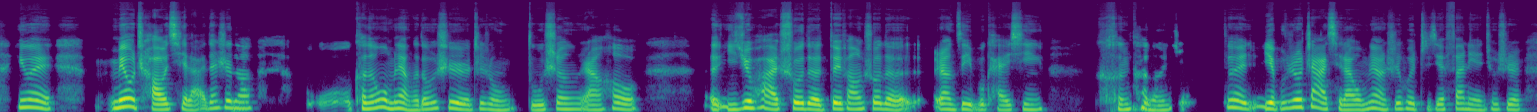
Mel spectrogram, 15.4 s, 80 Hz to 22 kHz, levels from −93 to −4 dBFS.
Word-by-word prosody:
因 260 -1 +1
为 220 -6 +2 0.5
没 245 +3 +6
有 280 -1 +8
吵 185 -6 +2
起 190 0 -1
来， 165 0 -3
但 225 +2 -2
是 245 -1 0
呢， 220 0 -2 0.5
我 430 +3 -14
可 210 - 0
能 225 +5 +3
我 260 - +4
们 215 -1 +2
两 210 -6 +1
个 165 - -2
都 195 +5 0
是 210 -6 +2
这 200 +3 -5
种 175 +1 -5
独 165 0 -2
生 195 +1 -2
然 170 -3 -3
后， 200 -2 -2 0.7
呃， - - +1
一 185 -10 -2
句 240 +5 +4
话 220 -6 +1
说 205 +1 +4
得 185 -3 +5
对 200 +4 +4
方 200 -1 -1
说 210 -1 0
得 175 -2 0 0.2
让 190 -1 0
自 190 +2 -3
己 180 - +1
不 175 - -5
开 165 -1 -5
心， 180 +2 -5 0.5
很 205 - -5
可 220 0 -2
能 165 +2 -4
就 - - -14 0.4
对， 250 -5 +2 0.2
也 210 -2 +7
不 210 +1 -4
是 - - -3
说 265 - +6
炸 260 -6 0
起 195 -2 -4
来， 170 - +1
我 175 - -1
们 185 - -3
俩 220 -5 0
是 200 +3 -3
会 205 -1 -1
直 190 - -13
接 180 - -3
翻 195 +2 -4
脸， 170 -3 -4
就 185 +2 -8
是 180 -2 -5
200 Hz, 250 characters per minute, -21 LUFS, 180-220 Hz, 0.7 s, 有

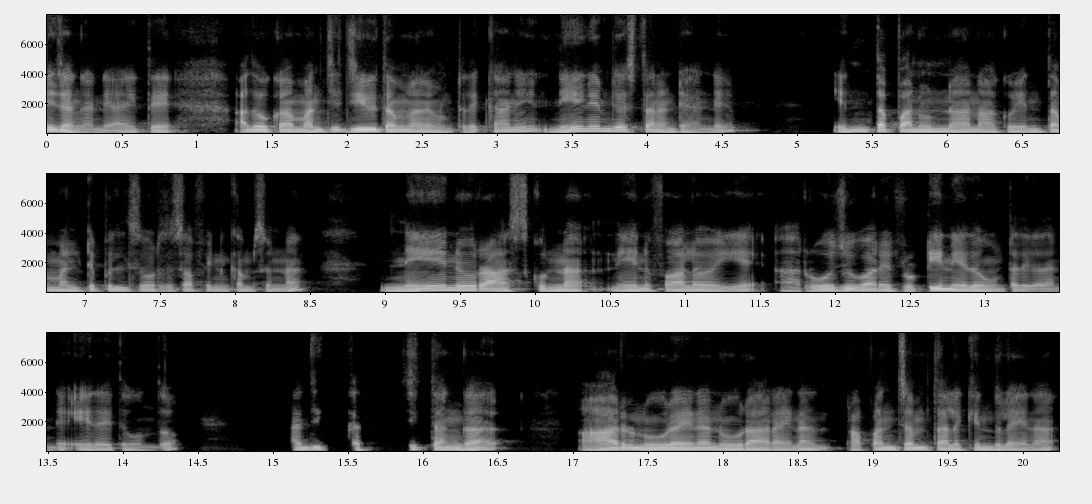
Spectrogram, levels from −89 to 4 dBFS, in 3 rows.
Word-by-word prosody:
నిజంగండి. 90 -9 +2
అయితే 95 +1 -3 0.6
అదొక 110 0 +3 0.2
మంచి 115 +4 +1
జీవితంలా‌నే 110 -1 +5
ఉంటది. 100 +4 -5
కానీ 125 +2 0 0.2
నేనేం 155 +6 +4
జేస్తానంటే 120 -6 0
అండి, 85 +4 -6 0.8
ఎంత 125 +2 +2
పనున్నా, 110 -2 +3
నాకు 105 0 -3
ఎంత 100 +2 -3
మల్టిపుల్ 100 +1 -2
సోర్సెస్ 100 -1 -5
ఆఫ్ 100 - -17
ఇన్కమ్స్ 95 0 -6
ఉన్నా, 90 - -4 0.7
నేను 140 +6 +4
రాసుకున్న 110 -1 0 0.3
నేను 105 +1 +1
ఫాలో 100 -1 +1
అయ్యే 95 +1 -3 0.3
ఆ - - -5
రోజువారీ 105 0 +2
రొ‌‌టీన్ 110 +5 +3
ఏదో 100 0 +2
ఉంటది 90 0 -5
గదండీ, 85 +5 -7
ఏదైతే 95 0 -4
ఉందో, 85 0 -8 0.9
అది 115 +1 +1 0.2
ఖచ్చితంగా 110 +1 -1 0.8
ఆరు 115 +1 +4
నూరైన, 110 +1 +4
నూరా‌రైనా, 100 -1 0 0.3
ప్రపంచం 110 +3 +1
తలకిందులైన, 100 -3 -1
105 Hz, 115 wpm, -23 LUFS, 100-115 Hz, 0.9 s, జీవితంలా‌నే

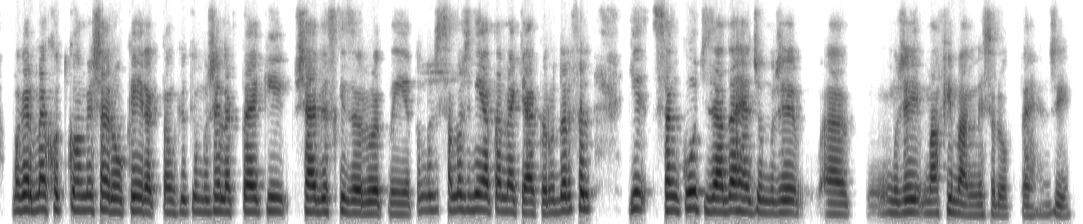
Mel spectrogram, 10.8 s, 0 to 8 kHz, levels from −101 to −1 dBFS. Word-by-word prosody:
मगर 200 +1 +5
मैं 205 +1 +3
खुद 200 -1 -2
को 220 - +1
हमेशा 195 +1 +1
रोके 175 -1 +1
ही 185 - +3
रखता 165 0 -1
हूँ 160 - -4
क्योंकि 170 +3 -4
मुझे 175 +1 -2
लगता 170 +1 +1
है 175 - +6
कि 180 0 -3
शायद 175 -2 +4
इसकी 175 +2 -1
ज़रूरत 155 -1 +2
नहीं 145 0 -4
है। 145 - -2
तो 180 - -10
मुझे 195 +1 -5
समझ 195 0 -1
नहीं 200 +1 +2
आता 190 0 +2
मैं 180 -2 0
क्या 160 -2 +3
करूँ? 155 +1 -3
दरअसल 195 +2 +2 0.4
ये 215 0 +1 0.2
संकोच 195 +2 +3
ज़्यादा 180 +1 +5
है 175 -2 +2
जो 170 +1 -3
मुझे 160 +1 -1 0.3
अ, 145 -1 -1 0.4
मुझे 165 +2 0
माफ़ी 155 +3 -1
माँगने 135 -4 -2
से 135 +2 -8
रोकता 125 -1 -8
है। 130 +2 -11
जी। 130 -4 -8
175 Hz, 235 wpm, -22 LUFS, 155-190 Hz, 0.4 s, है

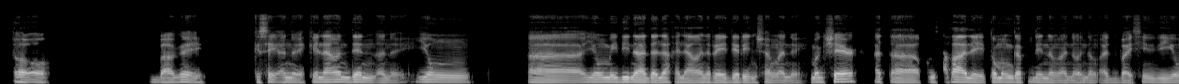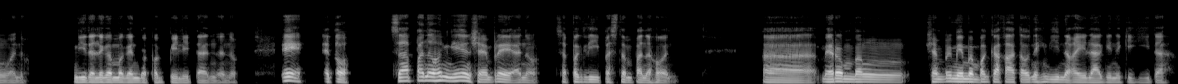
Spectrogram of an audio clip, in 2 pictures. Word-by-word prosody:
Oo. 110 -2 +1 1.1
'bagay 105 -1 -2 0.5
kasi 110 -4 -2
ano, 105 0 -1
eh, 95 - -3
kailangan 110 0 0
din 105 -3 +2
ano, 95 -1 -6
eh, - - -18
yung, 105 -2 -2 0.5
ah, 100 -2 -1
yung 105 +1 0
may 105 0 +1
dinadala 105 -2 +3
kailangan 95 -1 -2
ready 95 0 0
rin 90 -1 -2
siyang 90 -2 -4
ano 85 -1 -4
eh, 80 - -16
mag-share 125 +5 +3 0.2
at, 110 - -3
ah, 95 -2 0
kung 105 - -7
sakali 105 -5 +2
tumanggap 100 +1 0
din 95 -3 -3
ng 85 - -5
ano, 85 +1 -5
ng 85 0 -8
advice, 85 0 -6
hindi 95 0 -4
yung 85 -2 -4
ano, 80 -2 -9 0.5
hindi 110 0 +2
talaga 105 0 +5
maganda 100 -1 +2
pagpilitan, 90 -2 -4
ano? - - -10 0.5
Eh, 170 -6 +5 0.2
eto - - +1 0.3
sa 165 0 +3
panahon 180 0 +5
ngayon 165 -2 +5
siyempre 110 -2 +3
ano, 105 +2 -4 0.2
sa - - -7
paglipas 110 -1 -1
ng 105 -2 -1
panahon, 100 -3 -1 0.9
ah, 100 -4 0
mayro'n 125 0 +5
bang 120 -1 +4 0.6
siyempre 125 +2 +1
may 130 -1 +7
mga 125 - +7
pagkakataon 115 -2 +1
na 115 - +1
hindi 115 -1 -1
na 110 - +2
kayo 105 -1 +1
lagi 100 0 -1
nagkikita? 95 -2 -7
105 Hz, 160 wpm, -22 LUFS, 95-110 Hz, 1.1 s, may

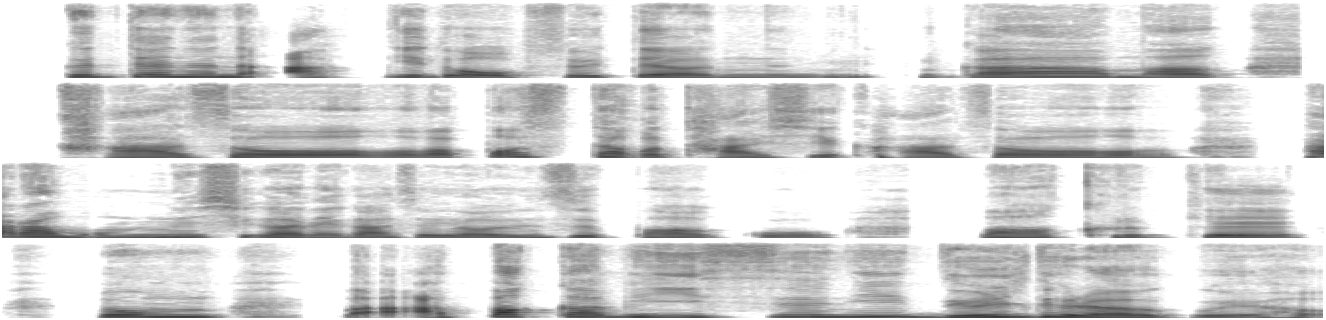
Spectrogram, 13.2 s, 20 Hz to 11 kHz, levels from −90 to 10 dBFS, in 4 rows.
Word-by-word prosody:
그때는 265 -1 +1
악기도 230 +7 0
없을 180 +5 -1
때였는 175 0 -3 0.2
가 245 +3 +1
막 165 -2 -1 0.3
가서 175 +1 +1
막 170 -1 -1
버스 280 0 -2
타고 235 -6 0
다시 155 +2 -4
가서 160 +2 -2 0.3
사람 265 -7 +3
없는 175 +4 -3
시간에 180 -4 -2
가서 150 0 -3
연습하고 140 -3 -5 0.3
막 180 -1 -2
그렇게 160 -4 -2 0.3
좀 265 -2 +5 0.3
막 - - 0
압박감이 275 +1 +4
있으니 265 +7 +1
늘더라고요. 195 - +3
175 Hz, 250 characters per minute, -23 LUFS, 160-235 Hz, 0.3 s, 좀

